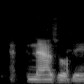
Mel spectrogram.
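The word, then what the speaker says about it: Nasirildeen: Nasruddin. Okay, I can buy. All right, Nasruddin. I love those later picks. I think those are guys to definitely keep an eye on. I know you're big on. Nasruddin's the first round talent too.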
